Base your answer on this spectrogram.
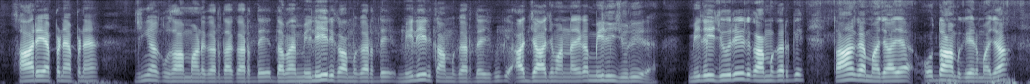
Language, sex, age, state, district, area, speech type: Dogri, male, 18-30, Jammu and Kashmir, Udhampur, rural, spontaneous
